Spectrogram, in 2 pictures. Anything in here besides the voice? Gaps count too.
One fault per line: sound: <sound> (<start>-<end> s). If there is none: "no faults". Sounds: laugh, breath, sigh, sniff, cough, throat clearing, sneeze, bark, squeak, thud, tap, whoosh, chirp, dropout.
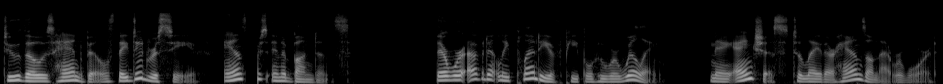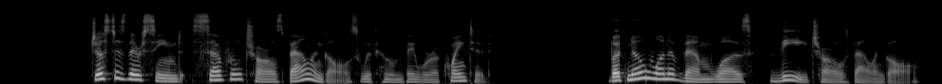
sound: dropout (2.5-2.6 s)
